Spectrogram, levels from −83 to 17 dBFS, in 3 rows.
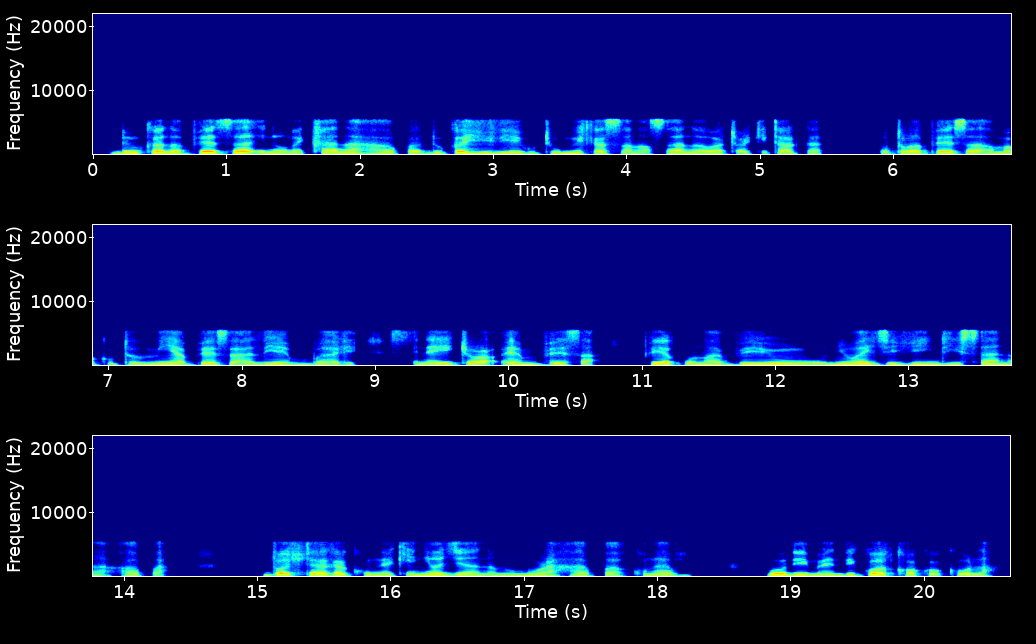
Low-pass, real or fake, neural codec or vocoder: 5.4 kHz; fake; codec, 16 kHz in and 24 kHz out, 0.9 kbps, LongCat-Audio-Codec, four codebook decoder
